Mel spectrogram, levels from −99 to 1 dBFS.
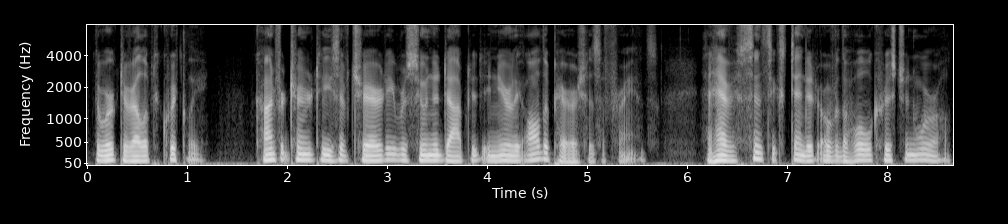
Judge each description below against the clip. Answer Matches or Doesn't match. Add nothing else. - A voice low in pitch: Matches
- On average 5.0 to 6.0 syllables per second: Doesn't match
